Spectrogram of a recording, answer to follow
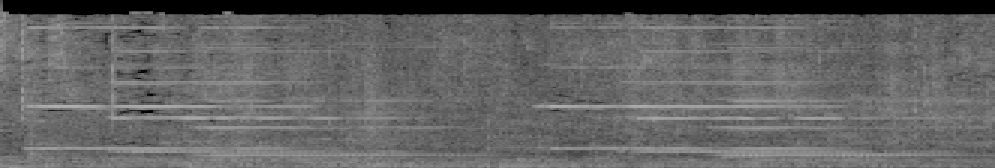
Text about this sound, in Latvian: Paldies, lūdzu zvanu.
